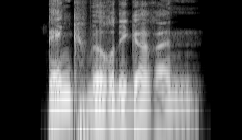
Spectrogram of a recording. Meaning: inflection of denkwürdig: 1. strong genitive masculine/neuter singular comparative degree 2. weak/mixed genitive/dative all-gender singular comparative degree
- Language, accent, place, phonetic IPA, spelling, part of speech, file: German, Germany, Berlin, [ˈdɛŋkˌvʏʁdɪɡəʁən], denkwürdigeren, adjective, De-denkwürdigeren.ogg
